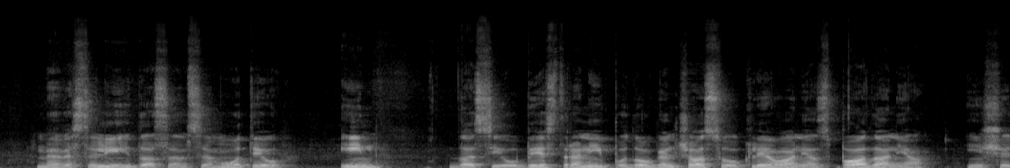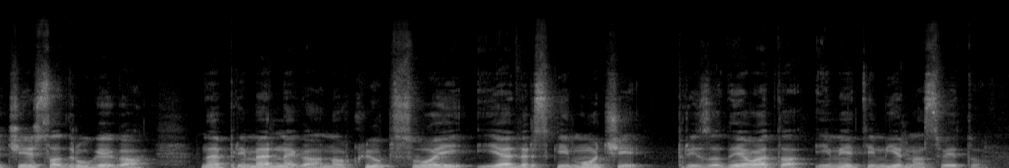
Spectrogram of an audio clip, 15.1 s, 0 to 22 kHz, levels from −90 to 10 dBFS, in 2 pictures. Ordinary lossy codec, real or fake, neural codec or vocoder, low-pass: none; fake; vocoder, 44.1 kHz, 128 mel bands every 256 samples, BigVGAN v2; 19.8 kHz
